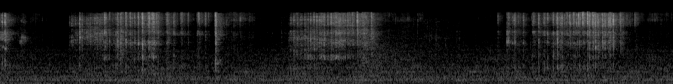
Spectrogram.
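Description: A solid white textured bar of soap, held in the hand, is scraped and carved with a metal craft knife, shaving off powdery crumbs. Three bursts of crisp, bright scraping and crackling are heard, with quiet pauses between them.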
